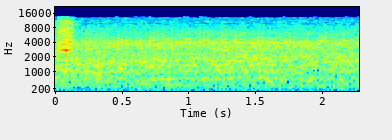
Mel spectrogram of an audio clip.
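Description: A steady, even engine-like hum, with no blasts or shots.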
